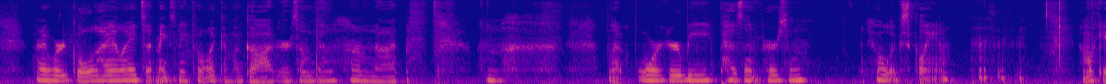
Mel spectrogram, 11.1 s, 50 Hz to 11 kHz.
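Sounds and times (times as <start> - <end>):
woman breathing: 0.0 - 0.4, 4.0 - 6.1.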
